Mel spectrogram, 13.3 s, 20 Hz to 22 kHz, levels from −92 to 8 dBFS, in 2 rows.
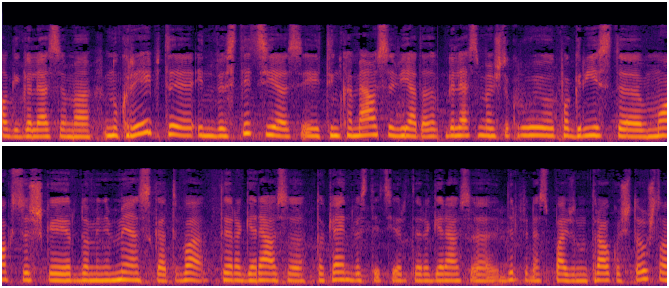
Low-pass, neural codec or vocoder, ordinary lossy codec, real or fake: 14.4 kHz; vocoder, 44.1 kHz, 128 mel bands every 256 samples, BigVGAN v2; MP3, 48 kbps; fake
